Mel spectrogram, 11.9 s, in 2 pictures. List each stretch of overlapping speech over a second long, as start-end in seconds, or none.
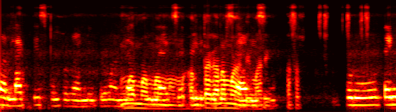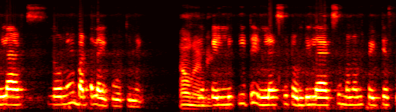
1.8-4.0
